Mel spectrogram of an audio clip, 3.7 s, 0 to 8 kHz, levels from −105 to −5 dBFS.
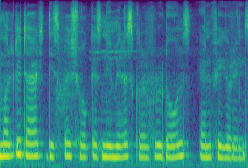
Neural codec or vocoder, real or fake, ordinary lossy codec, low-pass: none; real; none; none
